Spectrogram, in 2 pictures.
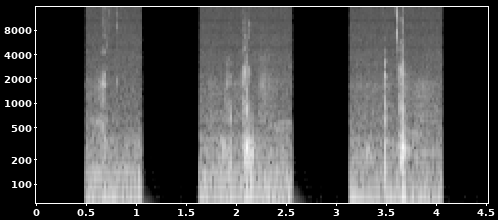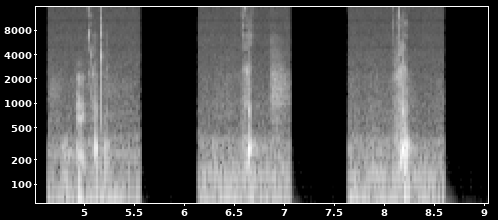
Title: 8/1/19 to 8/31/19, Violent, Bad Loud, Silent, Minute, Second Hiccups Audio Only Part 1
